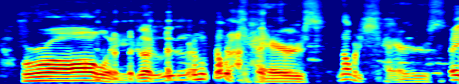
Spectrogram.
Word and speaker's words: Raleigh: It's Raleigh.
